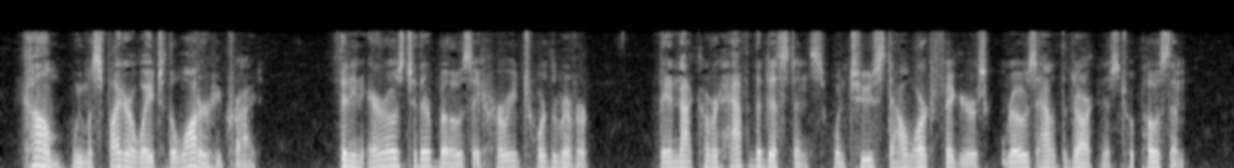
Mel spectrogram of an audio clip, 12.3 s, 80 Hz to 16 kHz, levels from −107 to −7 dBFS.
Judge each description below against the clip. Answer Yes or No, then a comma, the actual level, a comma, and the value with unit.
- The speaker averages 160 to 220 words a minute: Yes, average, 200 wpm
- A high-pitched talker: No, low, 115 Hz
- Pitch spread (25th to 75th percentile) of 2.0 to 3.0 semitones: No, average, 3.7 semitones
